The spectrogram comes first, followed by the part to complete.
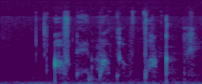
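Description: Near silence: room tone with a few faint, brief voice-like sounds.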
